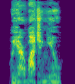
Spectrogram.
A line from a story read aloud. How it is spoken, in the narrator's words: the eyes whispered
